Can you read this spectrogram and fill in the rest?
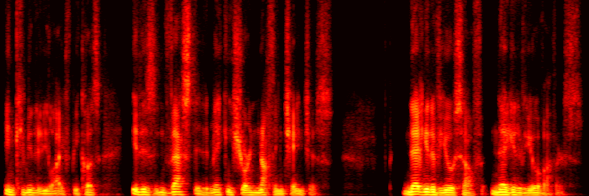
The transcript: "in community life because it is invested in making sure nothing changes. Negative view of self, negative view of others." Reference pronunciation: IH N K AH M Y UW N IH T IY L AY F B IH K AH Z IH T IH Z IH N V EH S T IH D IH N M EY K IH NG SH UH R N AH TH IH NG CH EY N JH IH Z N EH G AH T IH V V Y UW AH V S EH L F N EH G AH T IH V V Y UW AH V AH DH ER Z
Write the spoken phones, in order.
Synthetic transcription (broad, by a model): IH N K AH M Y UW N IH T IY L AY F B IH K AH Z IH T IH Z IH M V EH S T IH D IH N M EY K IH NG SH UH R N AH TH IH NG CH EY N JH IH Z N EH G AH T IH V V Y UW AH V S EH L F N EH G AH T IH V V Y UW AH V AH DH ER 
